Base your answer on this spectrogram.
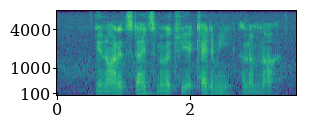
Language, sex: English, male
